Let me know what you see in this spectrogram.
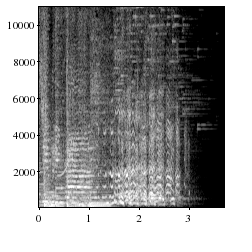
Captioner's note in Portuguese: Risos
